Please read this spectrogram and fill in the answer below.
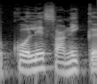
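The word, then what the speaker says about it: Kolesnik: तो कोलेसानिक जो सनिक है, कोलेसनिक इस तरीके से इसका उच्चारण है, कोलेसनिक, इनके द्वारा जो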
